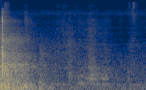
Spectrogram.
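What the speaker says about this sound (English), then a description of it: "Now, I don't think I opened this door." Pantry door in a new construction townhome opening with a single sharp close knock or thud at the start, then fading into quiet room tone.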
